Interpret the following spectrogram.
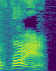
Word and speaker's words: Orion: exactly where's that uh it's pronounced and it's pronounced Orion well maybe green orans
